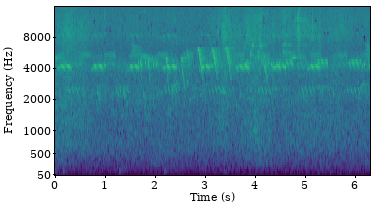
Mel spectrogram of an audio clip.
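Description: Outdoor dusk ambience of small creatures chirping: short high chirps repeating about once a second, buzzy trills and a few falling chirps, over a steady hiss.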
